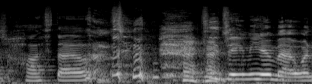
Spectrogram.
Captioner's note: laughs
